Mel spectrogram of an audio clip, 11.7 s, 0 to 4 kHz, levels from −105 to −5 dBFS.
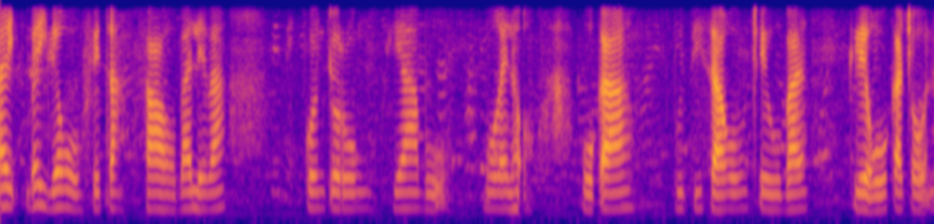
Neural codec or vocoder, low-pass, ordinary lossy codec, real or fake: none; 3.6 kHz; none; real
